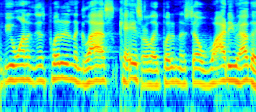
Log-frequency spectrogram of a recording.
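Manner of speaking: high, loud arguing; exasperated challenge. Retold or imitated. Guest retelling his argument over the guitar, exasperated. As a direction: press the owner with exasperated disbelief.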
